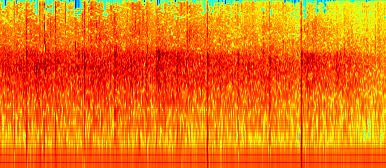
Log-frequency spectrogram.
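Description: Congregation applause welcoming a newcomer at a church service: dense, steady clapping from many hands, with a few sharper individual claps standing out, sustained at an even level throughout.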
